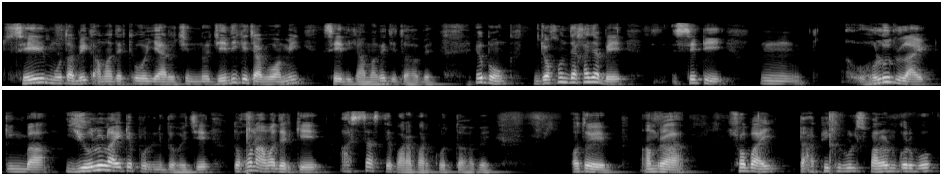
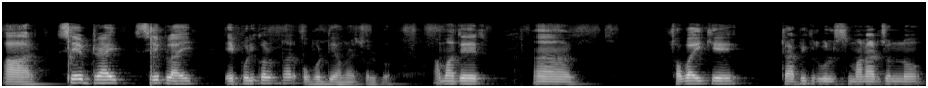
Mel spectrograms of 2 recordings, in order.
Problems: background sounds at intervals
